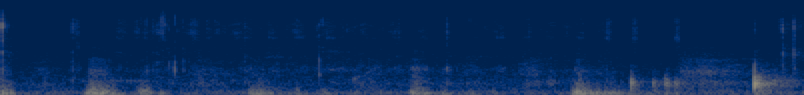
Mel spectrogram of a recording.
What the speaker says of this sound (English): So let me write.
